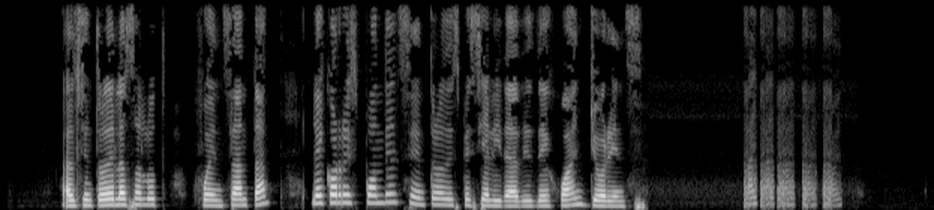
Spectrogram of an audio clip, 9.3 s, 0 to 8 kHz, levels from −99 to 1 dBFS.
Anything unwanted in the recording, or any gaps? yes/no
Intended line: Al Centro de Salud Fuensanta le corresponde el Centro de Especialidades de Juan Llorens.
yes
